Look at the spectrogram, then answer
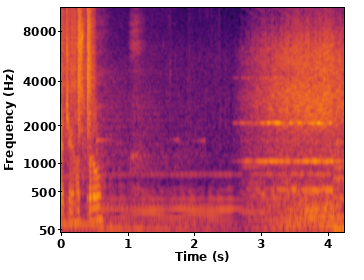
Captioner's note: inhales softly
